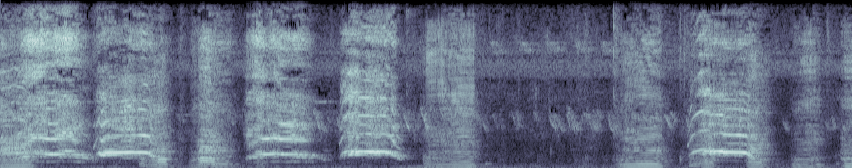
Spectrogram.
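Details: A mother swan guarding her five newly hatched cygnets gives loud, harsh, nasal honks in quick bursts about once a second, with a brief pause midway, to drive off an approaching person.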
